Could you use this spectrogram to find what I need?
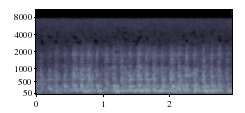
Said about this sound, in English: Ben, do you hear what the train wheels are saying? They're saying, Chicago, Chicago.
